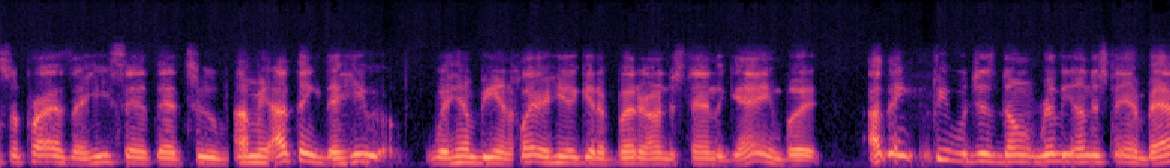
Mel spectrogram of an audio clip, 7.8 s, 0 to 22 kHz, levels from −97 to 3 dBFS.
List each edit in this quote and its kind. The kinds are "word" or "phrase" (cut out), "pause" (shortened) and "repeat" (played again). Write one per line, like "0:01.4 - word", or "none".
0:01.5 - word
0:03.4 - phrase
0:04.7 - word
0:05.5 - pause
0:06.2 - word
